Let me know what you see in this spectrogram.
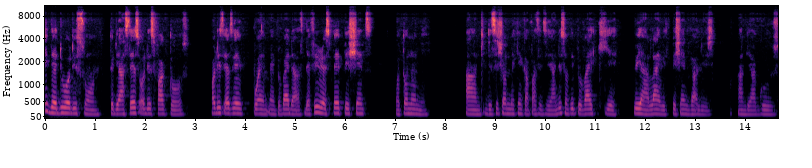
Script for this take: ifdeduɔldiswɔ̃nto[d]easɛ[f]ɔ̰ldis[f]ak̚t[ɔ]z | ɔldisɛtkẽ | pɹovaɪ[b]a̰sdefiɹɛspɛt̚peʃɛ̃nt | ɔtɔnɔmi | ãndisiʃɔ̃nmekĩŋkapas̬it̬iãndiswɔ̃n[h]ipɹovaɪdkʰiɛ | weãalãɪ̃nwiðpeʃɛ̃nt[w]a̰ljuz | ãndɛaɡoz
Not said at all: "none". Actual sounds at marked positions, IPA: d, s, f, ɔ, d, f, v

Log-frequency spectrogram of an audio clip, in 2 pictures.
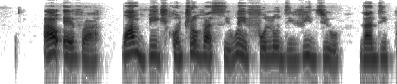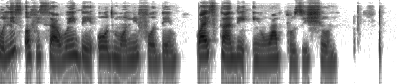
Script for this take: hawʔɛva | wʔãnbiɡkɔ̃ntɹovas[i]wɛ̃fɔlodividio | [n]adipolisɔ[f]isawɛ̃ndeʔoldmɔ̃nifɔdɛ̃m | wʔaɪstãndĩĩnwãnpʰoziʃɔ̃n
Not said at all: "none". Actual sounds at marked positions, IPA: i, n, f

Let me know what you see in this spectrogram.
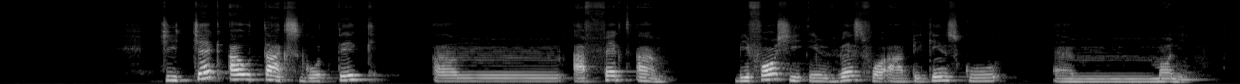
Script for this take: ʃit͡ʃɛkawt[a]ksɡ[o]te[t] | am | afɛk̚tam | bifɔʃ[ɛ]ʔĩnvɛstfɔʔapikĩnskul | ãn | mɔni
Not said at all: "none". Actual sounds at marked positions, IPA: a, o, k, i

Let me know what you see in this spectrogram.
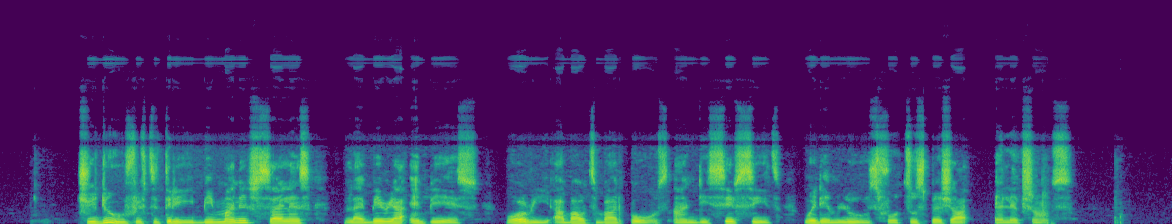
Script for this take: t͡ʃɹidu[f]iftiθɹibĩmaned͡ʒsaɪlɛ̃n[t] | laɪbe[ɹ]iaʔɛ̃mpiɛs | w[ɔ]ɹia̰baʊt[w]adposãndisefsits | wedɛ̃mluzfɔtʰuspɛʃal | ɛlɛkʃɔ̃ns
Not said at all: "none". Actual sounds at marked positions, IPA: f, s, ɹ, ɔ, b

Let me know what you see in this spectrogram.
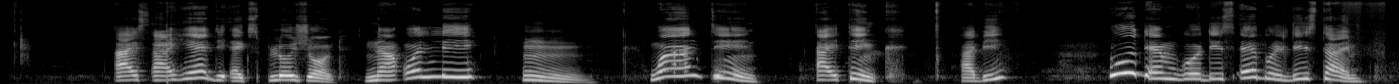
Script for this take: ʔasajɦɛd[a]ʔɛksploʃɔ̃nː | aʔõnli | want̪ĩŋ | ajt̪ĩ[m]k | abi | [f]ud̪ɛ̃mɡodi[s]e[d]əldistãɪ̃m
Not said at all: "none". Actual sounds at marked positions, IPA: i, ŋ, h, s, b

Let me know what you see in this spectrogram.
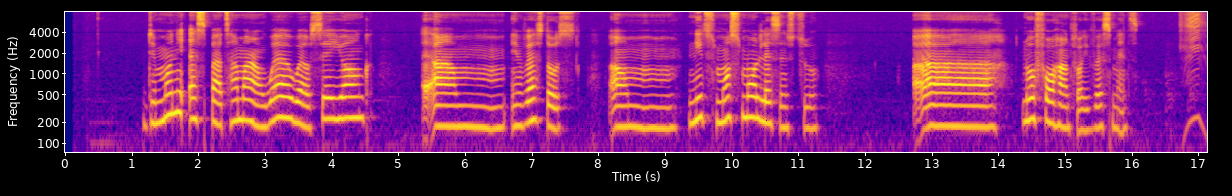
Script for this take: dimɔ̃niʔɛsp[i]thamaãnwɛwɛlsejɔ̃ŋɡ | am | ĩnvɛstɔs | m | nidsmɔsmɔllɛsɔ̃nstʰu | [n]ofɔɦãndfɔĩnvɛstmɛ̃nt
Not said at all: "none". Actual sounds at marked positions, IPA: a, n

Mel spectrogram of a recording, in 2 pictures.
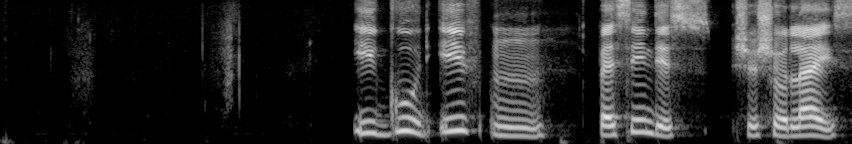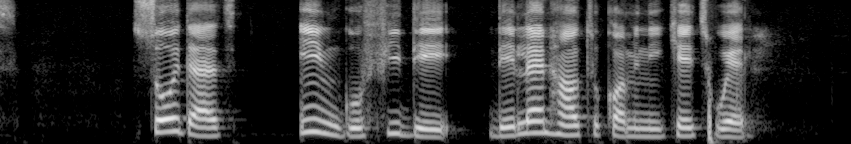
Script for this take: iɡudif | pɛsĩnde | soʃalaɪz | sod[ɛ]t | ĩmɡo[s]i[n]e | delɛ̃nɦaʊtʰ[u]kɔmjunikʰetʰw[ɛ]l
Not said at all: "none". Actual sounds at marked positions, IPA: a, f, d, u, ɛ

